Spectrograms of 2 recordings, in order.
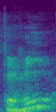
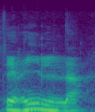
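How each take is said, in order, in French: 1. Le mot se termine sans son L. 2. Le mot se termine par un son L audible. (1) "chez nous, se prononce terri" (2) "en francilien, ça se prononce terril, avec un L"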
